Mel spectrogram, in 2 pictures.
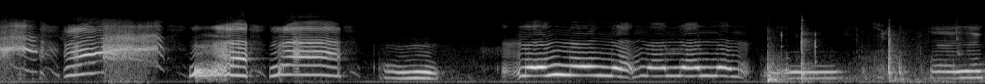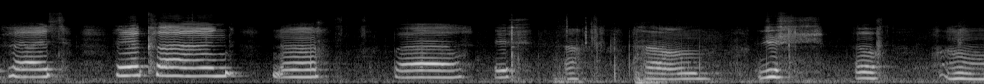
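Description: A sped-up recording by radio producer Tony Schwartz of his baby niece from birth to age 12, compressed into 2 minutes 12 seconds: crying and babbling, with high, chirpy wails and burbling syllables coming in rapid, choppy bursts separated by short pauses, over a faint steady low hum.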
